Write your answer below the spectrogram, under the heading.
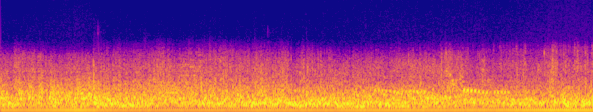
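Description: Roaring flames of a house fire, heard inside the house before any fire is visible: a loud, steady, rushing roar with a deep rumble and restless crackling texture, continuing unbroken throughout without any voices.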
